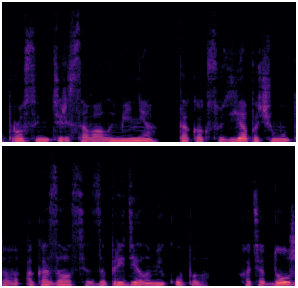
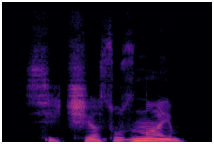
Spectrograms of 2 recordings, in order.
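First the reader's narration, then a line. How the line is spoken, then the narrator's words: Growled. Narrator (Russian): рыкнул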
